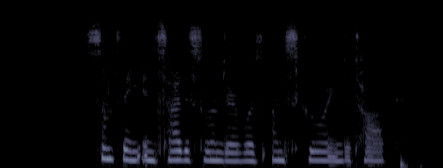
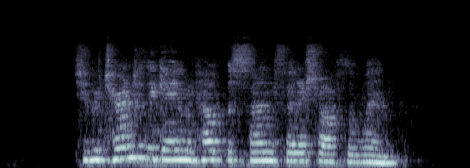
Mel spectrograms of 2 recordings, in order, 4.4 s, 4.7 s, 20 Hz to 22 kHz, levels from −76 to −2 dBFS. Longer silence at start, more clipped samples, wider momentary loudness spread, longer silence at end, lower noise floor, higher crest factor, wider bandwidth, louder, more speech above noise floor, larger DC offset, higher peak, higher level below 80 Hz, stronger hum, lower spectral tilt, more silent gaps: about the same, 0.85 s vs 0.75 s; neither; first, 14 LU vs 8 LU; second, 0.35 s vs 0.7 s; about the same, -83 dBFS vs -83 dBFS; first, 18 dB vs 12 dB; first, 15 kHz vs 7.4 kHz; second, -46 LUFS vs -19 LUFS; second, 37 dB vs 65 dB; neither; second, -30 dBFS vs -6 dBFS; second, -78 dBFS vs -52 dBFS; neither; second, -4 dB/octave vs -8 dB/octave; neither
